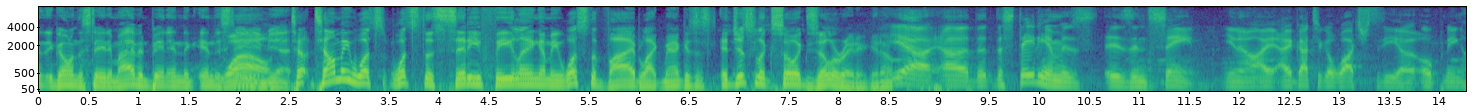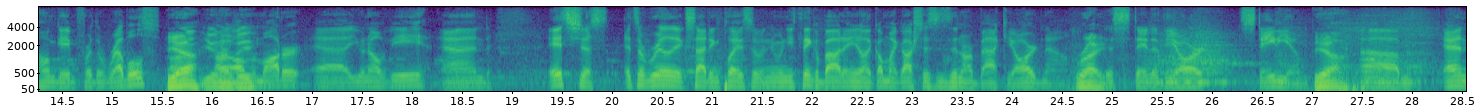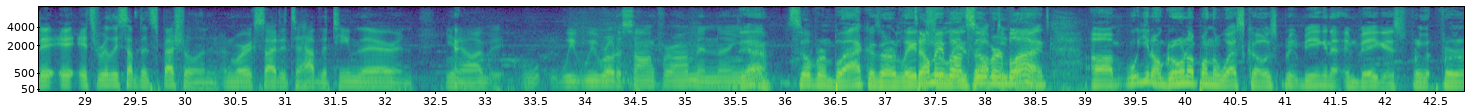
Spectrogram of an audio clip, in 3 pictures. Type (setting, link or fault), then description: setting, busy venue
